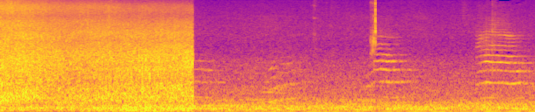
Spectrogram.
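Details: Big Maine Coon cat indoors at Halloween, giving two short harmonic meows about a second apart after a loud broadband noise that cuts off abruptly near the start; quiet room hiss underneath.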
